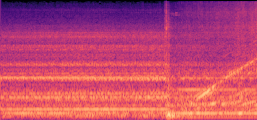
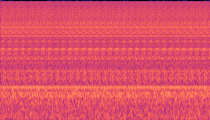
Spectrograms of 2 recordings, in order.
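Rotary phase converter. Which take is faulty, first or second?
first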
